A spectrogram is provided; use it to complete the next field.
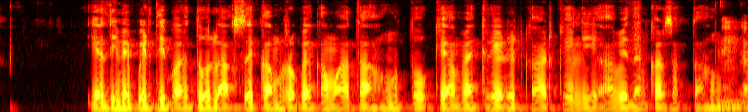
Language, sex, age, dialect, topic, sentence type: Hindi, male, 18-24, Awadhi Bundeli, banking, question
